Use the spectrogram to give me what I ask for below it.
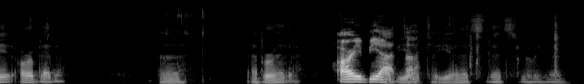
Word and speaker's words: arrabbiata: I recommend the arrabetta. How do you say it? Arrabetta, arrabetta, Arrabbiata.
